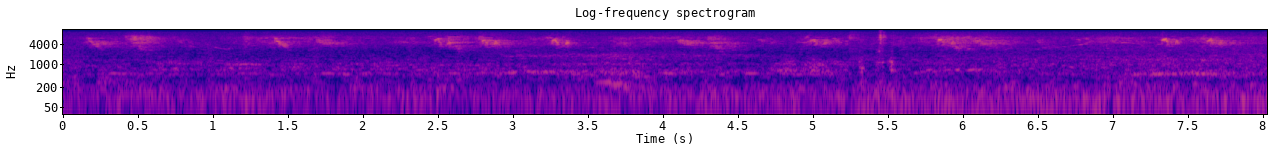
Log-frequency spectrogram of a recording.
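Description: Small birds chirping in quick, irregular short high calls, several a second, over a faint steady hum.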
